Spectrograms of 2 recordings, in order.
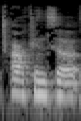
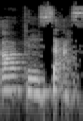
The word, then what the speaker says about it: Arkansas: Arkansas, which is spelled Arkansas.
